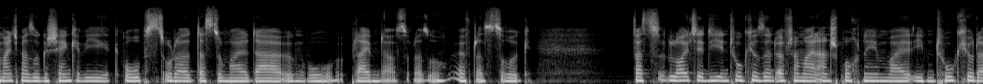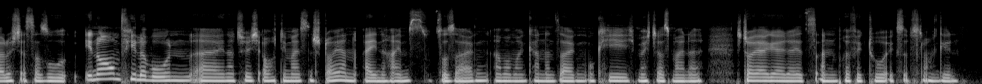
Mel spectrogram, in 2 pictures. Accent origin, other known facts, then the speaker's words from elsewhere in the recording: Swabia, Germany; Ich als Schwabe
